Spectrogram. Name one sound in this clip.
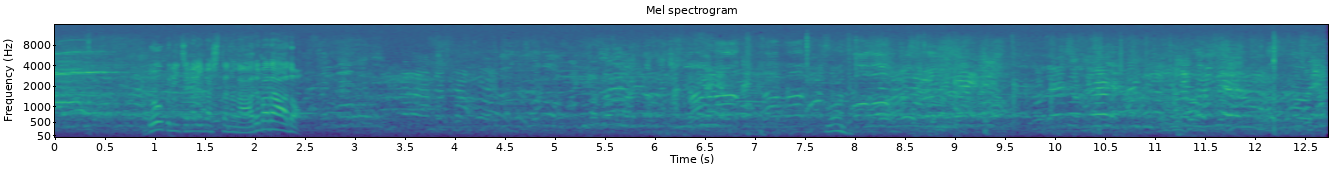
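Gloved punches thud against a boxer's body.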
